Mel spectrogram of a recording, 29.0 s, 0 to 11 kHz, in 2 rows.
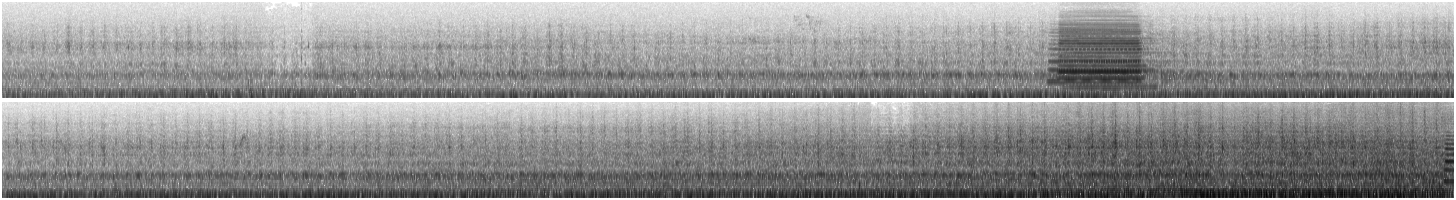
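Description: ALCO WDM-3D diesel locomotive approaching at speed, its engine rumble growing steadily louder as it nears. It gives one horn blast of about a second, about ten and a half seconds in.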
